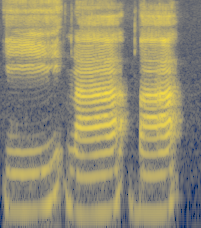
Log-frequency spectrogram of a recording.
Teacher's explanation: Esta palavra, inabalável, tem acento na penúltima sílaba. Isso aqui é uma paroxítona terminada em L.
